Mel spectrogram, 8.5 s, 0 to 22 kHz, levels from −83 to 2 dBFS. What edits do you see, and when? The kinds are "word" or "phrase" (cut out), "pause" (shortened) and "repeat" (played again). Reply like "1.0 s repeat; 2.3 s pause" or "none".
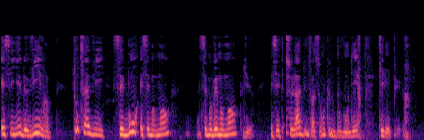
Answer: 4.9 s word; 5.7 s word; 6.2 s word

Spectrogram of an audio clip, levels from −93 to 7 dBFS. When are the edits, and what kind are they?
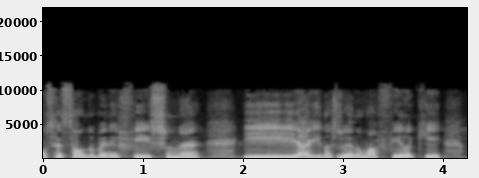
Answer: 2.9 s word

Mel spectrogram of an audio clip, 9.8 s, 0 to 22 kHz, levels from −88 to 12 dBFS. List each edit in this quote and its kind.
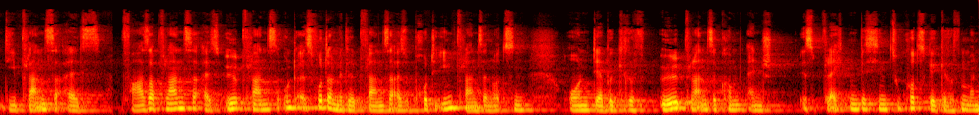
1.1 s pause; 7.5 s word

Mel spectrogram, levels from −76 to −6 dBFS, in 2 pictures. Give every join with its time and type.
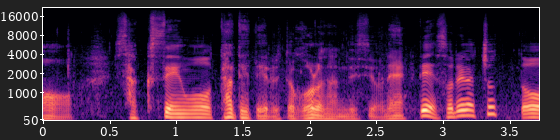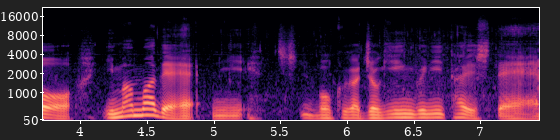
2.8 s pause; 5.0 s phrase

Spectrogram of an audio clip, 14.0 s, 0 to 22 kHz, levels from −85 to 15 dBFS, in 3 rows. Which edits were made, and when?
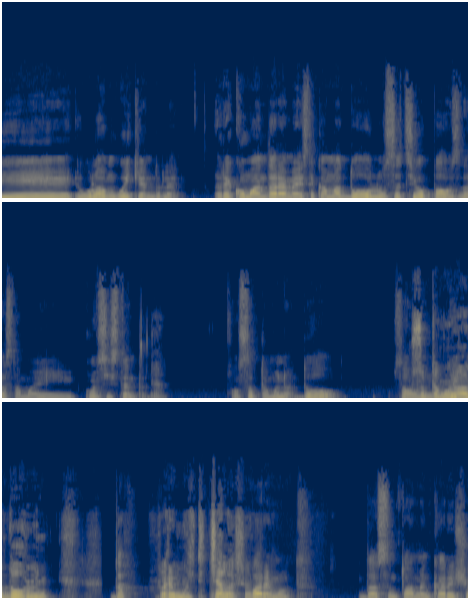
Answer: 10.3 s pause

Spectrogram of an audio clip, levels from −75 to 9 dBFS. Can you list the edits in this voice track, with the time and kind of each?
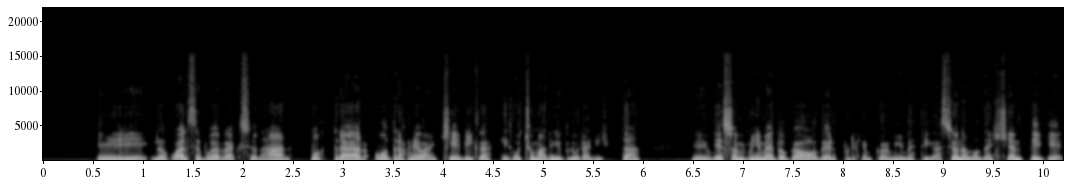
1.1 s word; 2.7 s word; 3.6 s word; 4.7 s word; 5.1 s word; 6.7 s word

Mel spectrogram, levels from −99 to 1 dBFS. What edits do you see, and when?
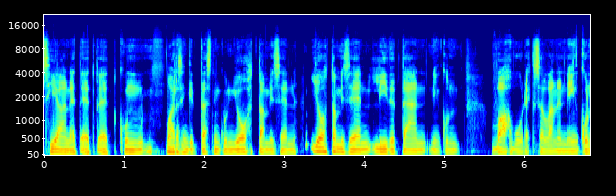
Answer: none

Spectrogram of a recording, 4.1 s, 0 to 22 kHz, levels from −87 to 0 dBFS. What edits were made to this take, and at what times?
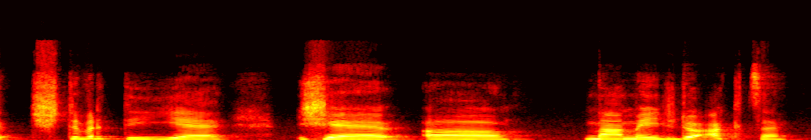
none

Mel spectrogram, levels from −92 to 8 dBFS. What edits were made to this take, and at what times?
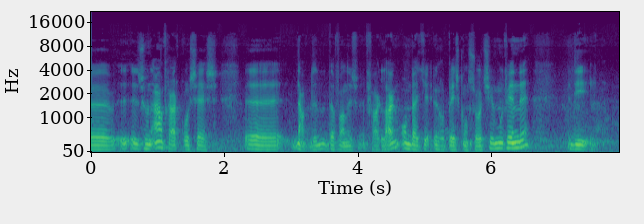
3.6 s word; 4.4 s word; 5.1 s word; 6.2 s word

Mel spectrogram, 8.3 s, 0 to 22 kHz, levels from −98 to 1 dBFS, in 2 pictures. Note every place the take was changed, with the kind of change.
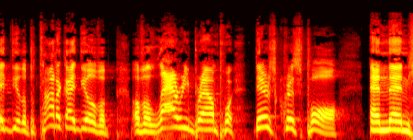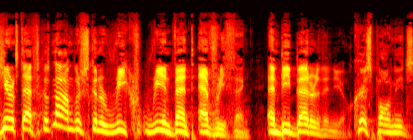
4.3 s word

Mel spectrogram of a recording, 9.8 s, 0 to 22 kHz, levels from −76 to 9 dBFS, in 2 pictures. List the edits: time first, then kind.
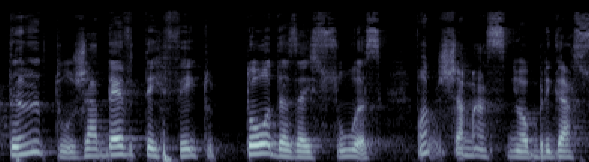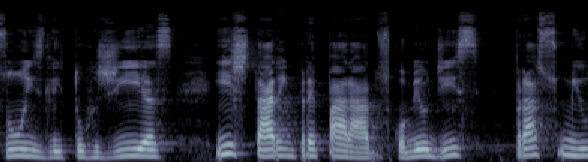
none

